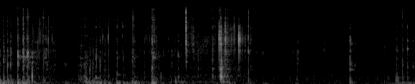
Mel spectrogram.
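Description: A box-cutter blade scrapes and carves a dry, solid rectangular olive green soap bar, peeling off chunky flakes. The result is a series of quiet, bright, crisp crackling scrapes with short sharp snaps and almost no ring. Brief pauses separate the strokes.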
